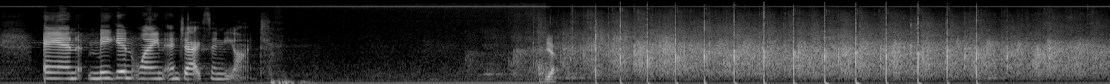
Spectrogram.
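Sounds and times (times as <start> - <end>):
speech: 0.4 - 2.6, 5.4 - 5.8
audience applause: 4.6 - 11.0.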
